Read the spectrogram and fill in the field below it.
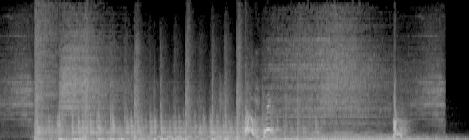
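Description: A dog barks, yips and whimpers in a quick, agitated series of close, loud vocalizations, some rising into high whines, with no talk over them.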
